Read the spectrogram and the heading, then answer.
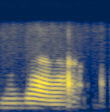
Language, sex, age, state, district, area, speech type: Bengali, male, 18-30, West Bengal, Murshidabad, urban, conversation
